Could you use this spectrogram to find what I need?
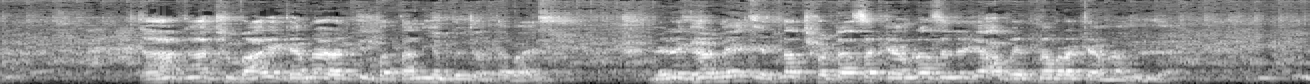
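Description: A man talks with animation close by, in a room with a slight echo.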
